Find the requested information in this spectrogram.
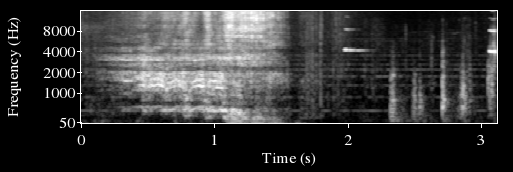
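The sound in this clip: A saddled horse gives a loud, drawn-out whinny for about a second and a half as its rider mounts, followed by a few short, sharp clops.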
